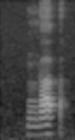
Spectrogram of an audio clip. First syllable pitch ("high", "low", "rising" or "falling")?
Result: falling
